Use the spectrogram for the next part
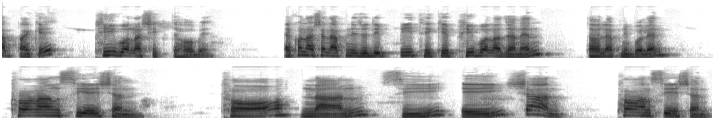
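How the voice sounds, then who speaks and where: A woman teaching English pronunciation to Bengali speakers, drilling words slowly, one after another, and switching between Bengali and English. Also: mid-range voice, warm tone. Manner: slow drilling repetition of words; mixes Bengali with English phrases. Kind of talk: spoken English lesson.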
